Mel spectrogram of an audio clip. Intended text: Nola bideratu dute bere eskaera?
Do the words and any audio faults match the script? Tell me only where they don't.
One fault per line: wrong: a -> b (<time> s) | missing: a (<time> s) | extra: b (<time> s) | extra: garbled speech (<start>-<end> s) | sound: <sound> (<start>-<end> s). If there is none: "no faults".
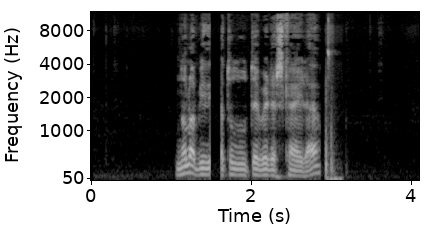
sound: dropout (1.5-1.6 s)
sound: squeak (2.9-3.2 s)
